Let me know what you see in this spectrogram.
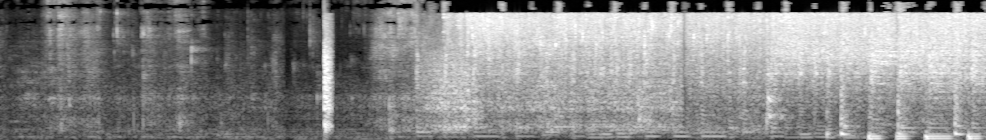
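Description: Faint clicks of people eating by hand, with one sharp click, then from about four seconds in a steady sizzle of sliced onions and tomatoes frying as they are tossed into a hot oiled wok. A drum beat of background music comes in over the sizzling near the end.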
